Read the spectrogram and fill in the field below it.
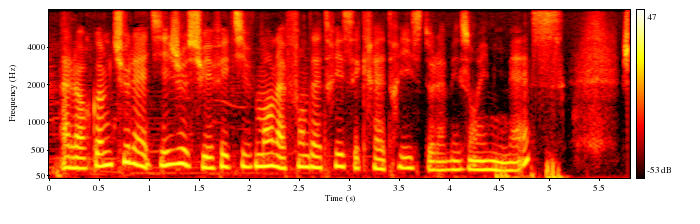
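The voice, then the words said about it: Light singsong southern French accent. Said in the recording (French): “ton petit accent chantant ... modéré”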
